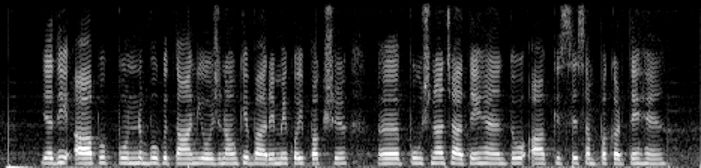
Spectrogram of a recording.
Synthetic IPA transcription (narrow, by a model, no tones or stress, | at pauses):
jɐd̪iʔaːppʊnːbʱʊɡt̪aːnjoːd͡ʒnaːõkebaːɾemẽkoːipɐkʃ | puːt͡ʃʰnat͡ʃaːɦt̪eɦɛ̃t̪oʔaːp̚kɪsːesɐ̃mpəkːɐɾt̪eɦɛ̃ː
